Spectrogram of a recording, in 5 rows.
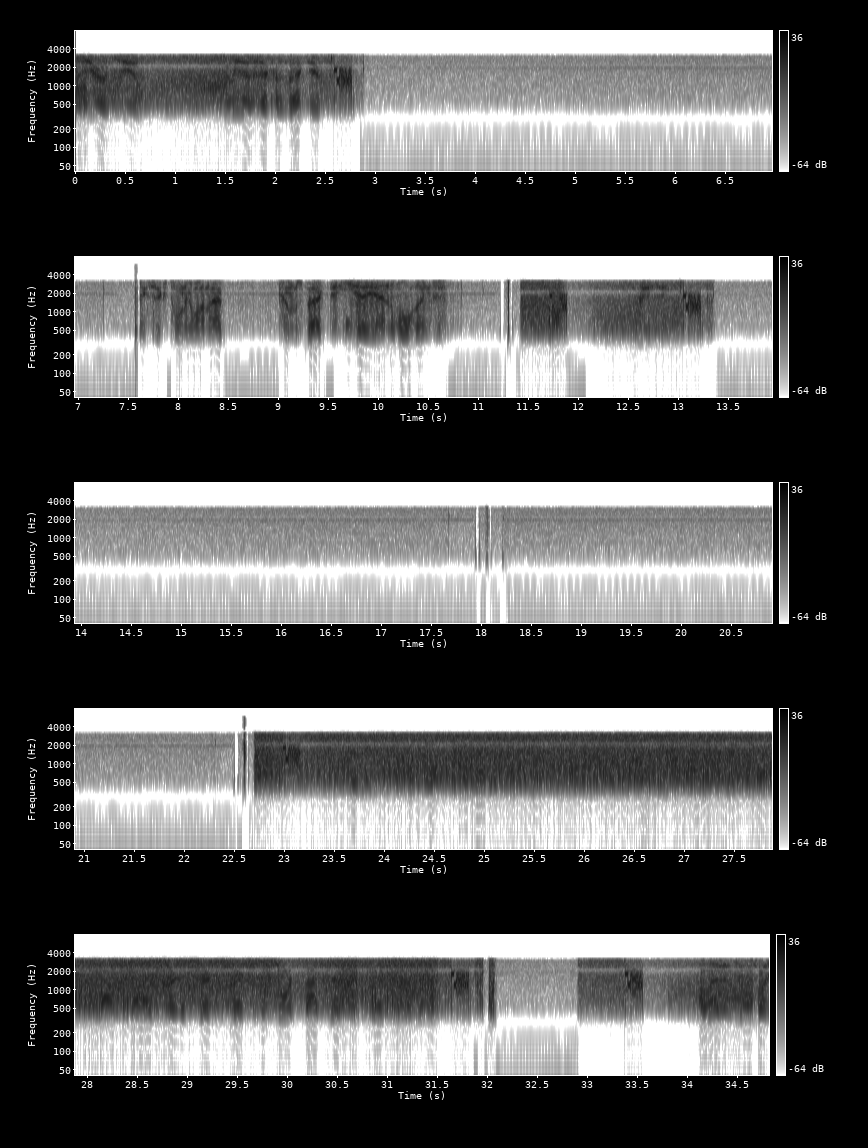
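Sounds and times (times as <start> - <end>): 
static on a radio transmission: 0.0 - 2.9, 7.6 - 13.4, 22.6 - 32.1, 32.9 - 34.8
speech: 1.9 - 3.1.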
